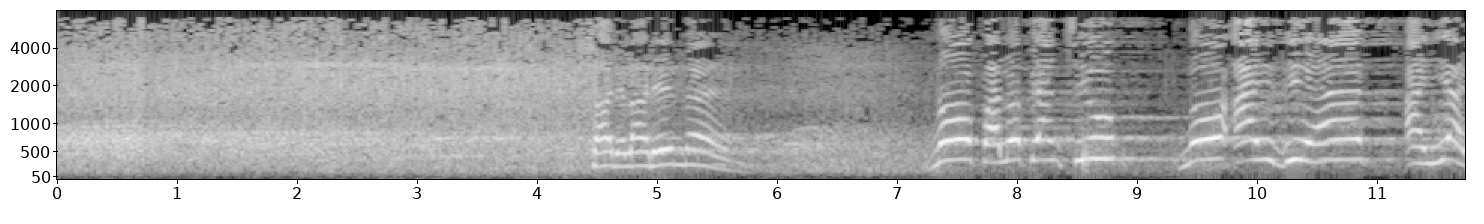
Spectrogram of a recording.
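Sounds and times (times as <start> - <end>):
audience clapping: 0.0 - 4.5
speech: 4.4 - 5.9, 7.3 - 11.7.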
